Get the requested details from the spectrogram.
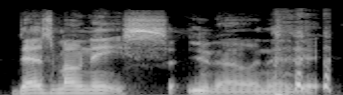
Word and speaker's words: Des Moines: I'm pretty sure it's Des Moines. I don't think it's a. Is there? There's never a silent S.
